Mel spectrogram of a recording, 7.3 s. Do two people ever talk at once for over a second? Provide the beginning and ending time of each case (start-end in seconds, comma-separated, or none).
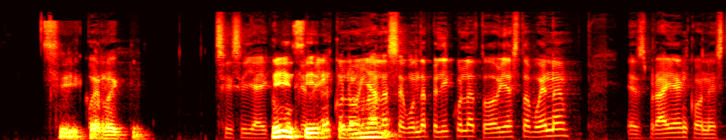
2.7-4.0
